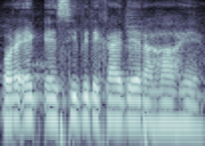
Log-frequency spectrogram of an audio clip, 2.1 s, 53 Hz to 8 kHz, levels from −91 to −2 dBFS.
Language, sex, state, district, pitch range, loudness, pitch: Hindi, male, Arunachal Pradesh, Papum Pare, 120-135 Hz, -17 LUFS, 130 Hz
